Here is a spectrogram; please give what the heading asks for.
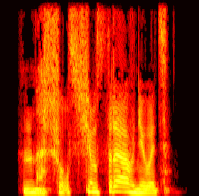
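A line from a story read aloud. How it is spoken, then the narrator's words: Snorting. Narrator (Russian): фыркнул Джад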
